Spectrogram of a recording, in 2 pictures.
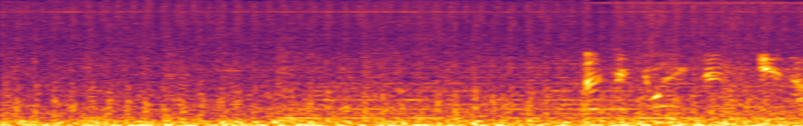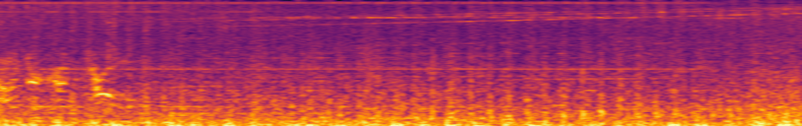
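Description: Continuous rotor thrum of a helicopter hovering overhead in the video game Detroit: Become Human, loud and steady throughout while a voice speaks briefly in the middle.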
